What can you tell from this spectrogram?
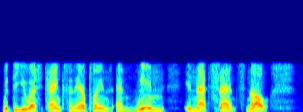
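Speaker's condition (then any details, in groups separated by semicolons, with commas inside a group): No condition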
